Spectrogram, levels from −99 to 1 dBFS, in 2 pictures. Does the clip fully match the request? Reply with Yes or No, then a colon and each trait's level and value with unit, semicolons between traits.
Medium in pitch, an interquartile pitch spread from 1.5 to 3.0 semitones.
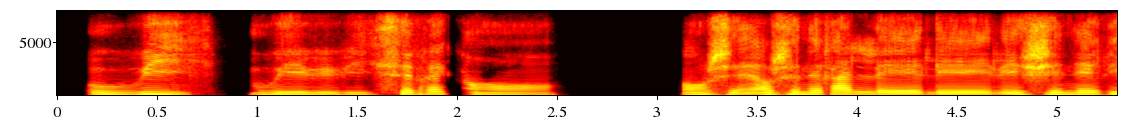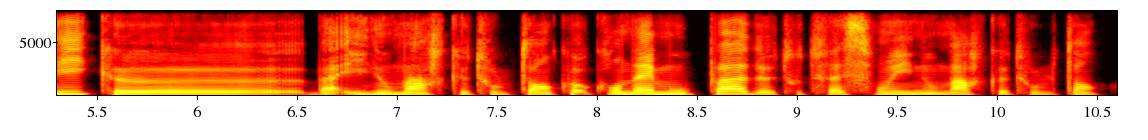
Yes: medium, 165 Hz; narrow, 2.5 semitones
